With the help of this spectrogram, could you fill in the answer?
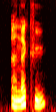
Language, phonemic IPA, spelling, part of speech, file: French, /a.ky/, accu, noun, Fr-accu.ogg
- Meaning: accumulator, battery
